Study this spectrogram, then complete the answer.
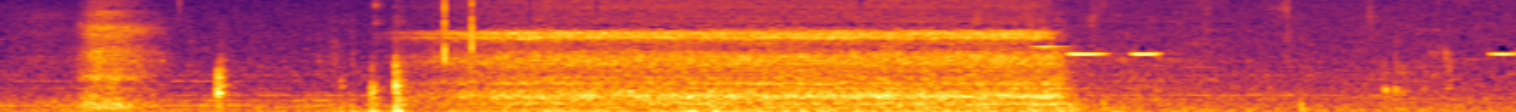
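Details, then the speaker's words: LG washing machine that won't drain: the drain pump hums with a thin whine for a few seconds and moves a little water, then the impeller breaks free from the motor shaft and no water gurgles. "here's the sound of a drain work again you get a little bit of water moving so sometimes it actually works for a second or two and then the impeller breaks free again from the motor shaft"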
